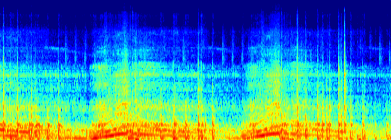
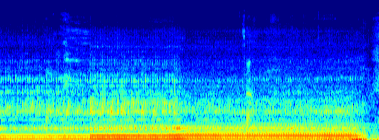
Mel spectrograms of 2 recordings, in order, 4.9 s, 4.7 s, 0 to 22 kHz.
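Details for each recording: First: BMW M2 with M Performance exhaust, valves opened by remote in sport mode, after exhaust issues were fixed: two clean rev blips, deep and even with no rattle or buzz; exhaust healthy. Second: BMW M2 exhaust at cold start: loud, deep idle with a sharp rasp and rattle from the rear; a fractured, holed rear exhaust muffler is leaking, and the system is being replaced under warranty.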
